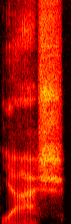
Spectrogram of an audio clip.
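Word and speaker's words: Iași: a city with character pronounced yah by the way Yash okay I'm already intrigued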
